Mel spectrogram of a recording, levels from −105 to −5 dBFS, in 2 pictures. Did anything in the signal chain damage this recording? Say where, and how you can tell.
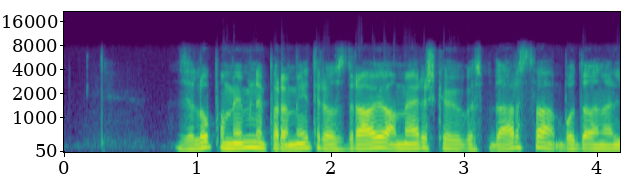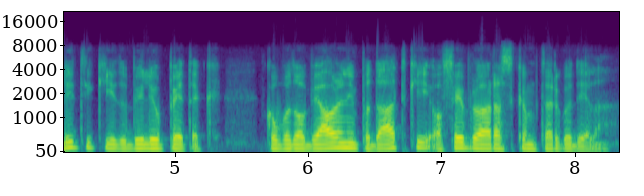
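No, the signal shows nothing damaged: its content stops at about 8 kHz, which is the normal bandwidth limit of the Opus call path, and the microphone processing's high-pass filter removes only the lowest bass, as expected.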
